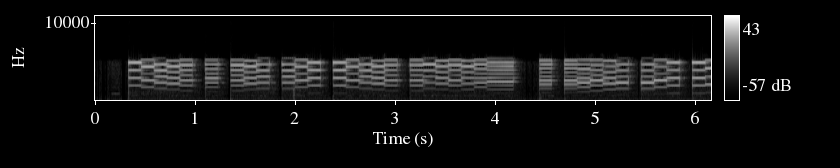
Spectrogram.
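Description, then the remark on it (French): A mobile phone ringtone plays a bright, synthetic film-theme melody in loud phrases separated by brief pauses, with no voices. “Livres, vidéos, photos, jusqu'aux musiques de films pour son portable.”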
